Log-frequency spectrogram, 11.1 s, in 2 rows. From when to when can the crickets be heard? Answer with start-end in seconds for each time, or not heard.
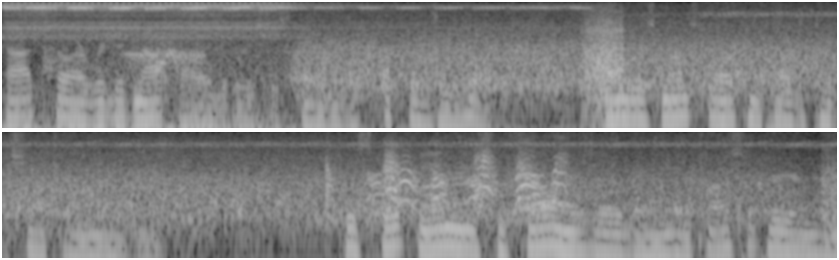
0.0-11.0.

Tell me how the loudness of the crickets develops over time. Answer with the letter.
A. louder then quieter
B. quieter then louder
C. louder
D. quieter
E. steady
D.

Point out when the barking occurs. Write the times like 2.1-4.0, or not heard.
0.2-1.4, 7.7-9.4.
